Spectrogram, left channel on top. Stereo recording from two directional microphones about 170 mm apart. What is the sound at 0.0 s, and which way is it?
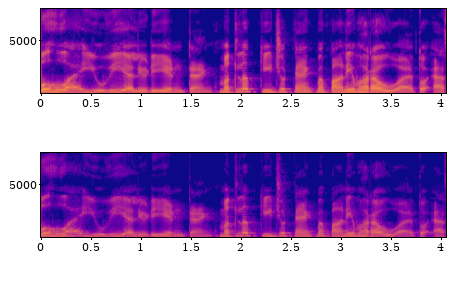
A man's voice, 40° left (ahead or behind).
